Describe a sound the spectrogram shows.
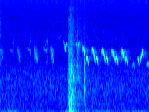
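A wooden roof piece breaks apart with a sharp crash.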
